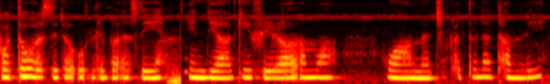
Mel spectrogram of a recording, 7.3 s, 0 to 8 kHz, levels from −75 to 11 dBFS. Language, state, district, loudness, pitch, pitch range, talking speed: Manipuri, Manipur, Imphal West, -17 LUFS, 255 Hz, 245-265 Hz, 90 wpm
